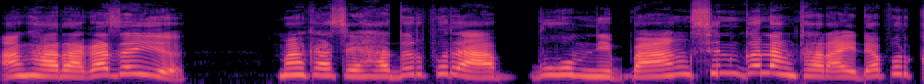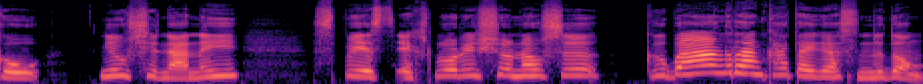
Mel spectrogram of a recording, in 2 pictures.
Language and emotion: Bodo, angry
